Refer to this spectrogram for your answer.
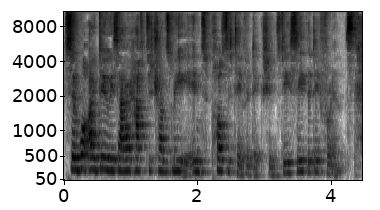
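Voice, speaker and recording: A woman speaks at a very fast pace with a fairly high pitch. Audible room echo and noticeable background noise surround her voice. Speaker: spiritual channel host, meditation teacher. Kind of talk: spiritual guidance talk to camera. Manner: energetic, hyperactive.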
